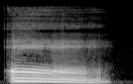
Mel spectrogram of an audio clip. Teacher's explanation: Et quand je prononce le verbe être, ici c'est beaucoup plus ouvert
